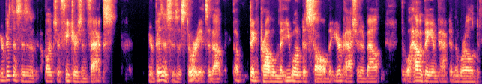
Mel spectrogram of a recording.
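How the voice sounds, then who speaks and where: A man speaks very fast with an American accent and vocal fry. His pitch is fairly low. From United States. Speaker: biotech CEO and investor. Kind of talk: podcast interview.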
